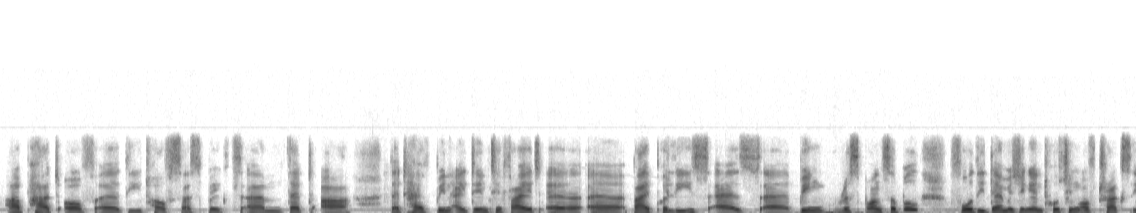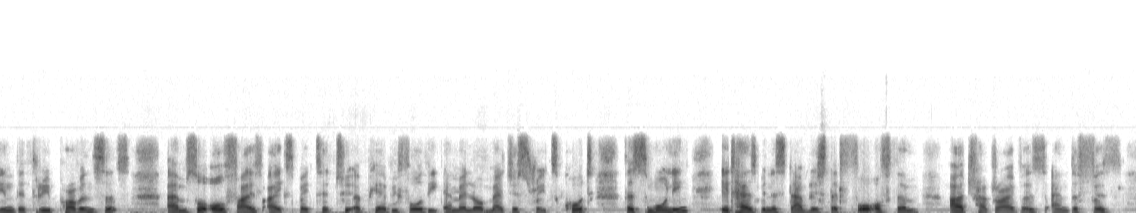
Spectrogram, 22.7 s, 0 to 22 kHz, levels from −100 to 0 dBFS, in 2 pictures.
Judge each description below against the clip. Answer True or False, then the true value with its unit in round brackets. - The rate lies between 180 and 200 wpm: False (165 wpm)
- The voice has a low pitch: False (160 Hz)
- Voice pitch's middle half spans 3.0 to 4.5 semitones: False (2.5 semitones)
